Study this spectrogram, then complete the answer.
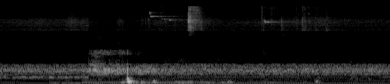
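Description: A bag rustles close by.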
